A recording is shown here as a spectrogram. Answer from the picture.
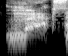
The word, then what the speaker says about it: Maximus: You're just not saying it right. Maximus. All right, there you go. That's better.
